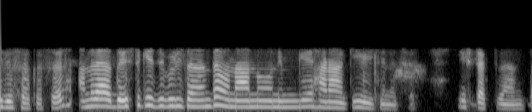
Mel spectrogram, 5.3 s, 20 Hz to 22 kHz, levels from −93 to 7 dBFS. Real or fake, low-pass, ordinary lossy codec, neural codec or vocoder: real; 3.6 kHz; none; none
